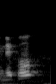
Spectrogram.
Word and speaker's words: Mikkel: I feel like Mikkel has left enough of an imprint is that how you say his name, right, Mikkel? – Yes.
